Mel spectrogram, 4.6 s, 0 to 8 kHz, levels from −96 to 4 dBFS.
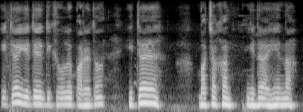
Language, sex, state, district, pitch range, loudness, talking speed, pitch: Nagamese, male, Nagaland, Kohima, 120-140 Hz, -15 LUFS, 145 wpm, 130 Hz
